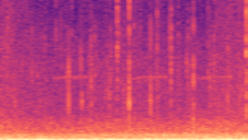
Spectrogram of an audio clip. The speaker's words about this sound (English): It is easy enough for you to coax them back into a fire with a few dry twigs. The crackling of the fire sounds friendly and excited, as if the flames are happy to keep you company and tell you about their adventures of the past day.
